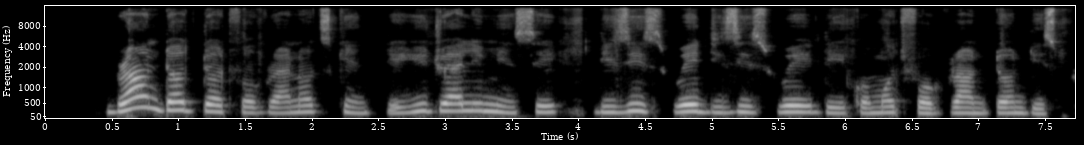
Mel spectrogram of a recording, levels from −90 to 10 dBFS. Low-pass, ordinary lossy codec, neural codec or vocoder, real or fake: 14.4 kHz; none; none; real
